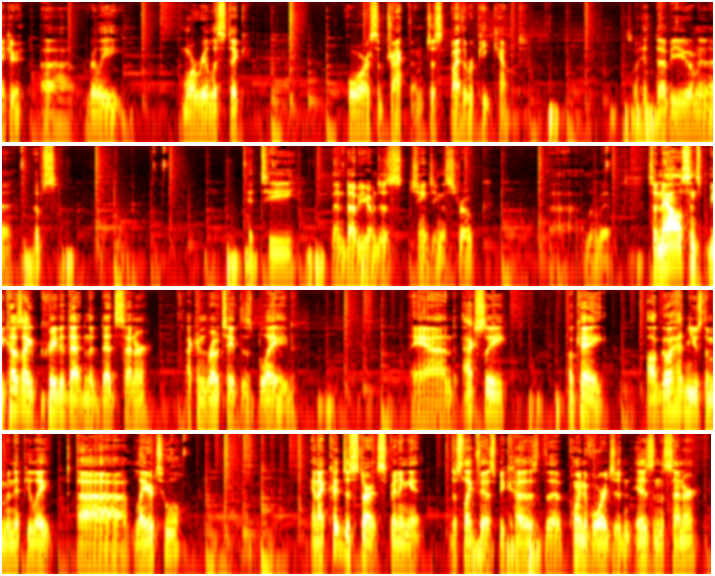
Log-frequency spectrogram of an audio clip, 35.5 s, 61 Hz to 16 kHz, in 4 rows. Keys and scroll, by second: 7.9 w, 11.9 t, 12.7 w, 33.1 super+z.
